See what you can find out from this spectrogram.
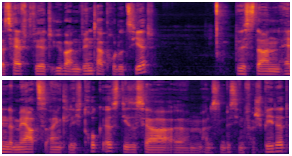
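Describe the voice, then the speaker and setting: This man's intonation stays fairly even. He talks at a moderate pace. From Germany. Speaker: surf magazine editor. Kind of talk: interview. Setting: at his home.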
